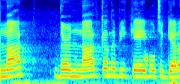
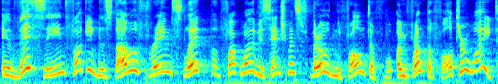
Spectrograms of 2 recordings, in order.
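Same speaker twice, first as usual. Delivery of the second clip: put-on children's dinosaur voice; 6 semitones higher than usual. Imagining a children's dinosaur touring TV show locations: Barney the Dinosaur voice. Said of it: "Barney's like".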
